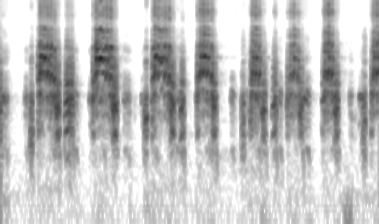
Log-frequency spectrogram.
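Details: Harsh, grating calls of a male chukar partridge, about two per second, each a rough broad burst with soft lower notes between.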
